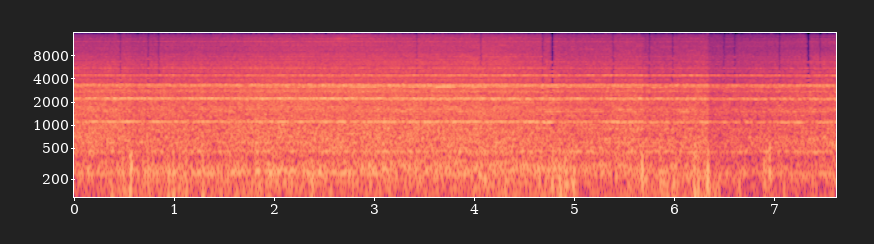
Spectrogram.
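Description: Israel Railways Bombardier TRAXX electric locomotive and its double-deck coaches rolling slowly past at the platform: a continuous low rumble of wheels on the rails under a steady high-pitched squeal that holds one pitch.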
